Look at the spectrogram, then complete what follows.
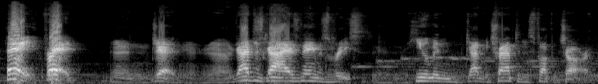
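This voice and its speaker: A man voicing a crude, grudging demon trapped in a jar, with halting, drawn-out, cursing speech, in a comic told story. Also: on the high side, very animated, creaky, bright, forceful tone, faint music behind, heavily acted. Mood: grudging, pained. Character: gruff jarred demon, crude, grudgingly friendly, in pain at kindness.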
